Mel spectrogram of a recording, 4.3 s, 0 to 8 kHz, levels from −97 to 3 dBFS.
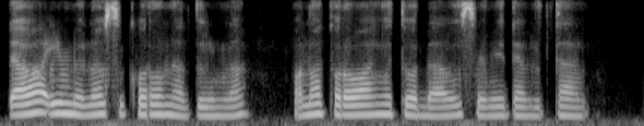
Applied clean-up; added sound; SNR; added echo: neural diffusion model UNIVERSE++.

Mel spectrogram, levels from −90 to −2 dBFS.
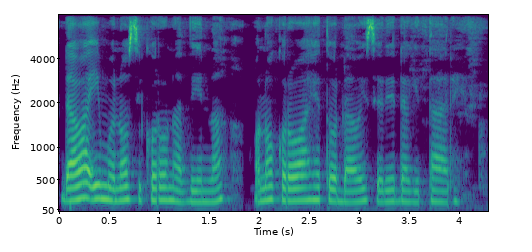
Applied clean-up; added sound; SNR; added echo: none; none; none; none.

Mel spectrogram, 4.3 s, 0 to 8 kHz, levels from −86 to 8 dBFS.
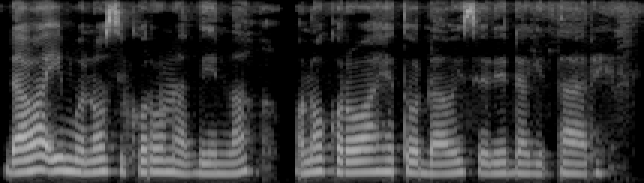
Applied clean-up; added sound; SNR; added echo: neural mask model Resemble Enhance denoiser.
